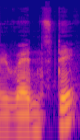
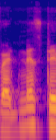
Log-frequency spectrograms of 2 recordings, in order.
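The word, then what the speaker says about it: Wednesday: ठीक है, वेंसडे, WEDNESDY, वेंसडे। इसे आप वेडनेसडे भी कह सकते हो और वेंसडे भी कह सकते हो।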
